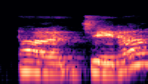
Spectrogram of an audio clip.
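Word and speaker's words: gEDA: We say Jada. Okay. I've heard people say Gata, Gita, Jada, but I say Jada.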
